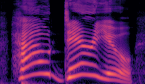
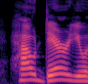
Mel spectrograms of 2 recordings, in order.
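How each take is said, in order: First: High, slow, hammed-up "How dare you?"; mocking outrage. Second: Said in the usual way. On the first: Host mocking a party talking point with exaggerated outrage. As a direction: stretch "How dare you?" way up in mock indignation. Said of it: "And they go". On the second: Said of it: "talking point from the D N C".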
